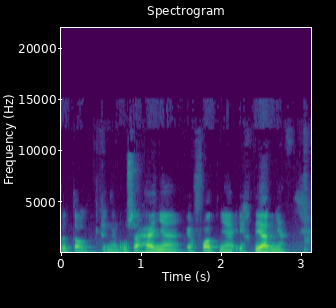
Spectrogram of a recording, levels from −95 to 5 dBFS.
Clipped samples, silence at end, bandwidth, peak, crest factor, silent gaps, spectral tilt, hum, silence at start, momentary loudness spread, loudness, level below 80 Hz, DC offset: under 0.1%; 0.05 s; 10 kHz; -2 dBFS; 20 dB; none; -6.5 dB/octave; none; 0 s; 15 LU; -22 LUFS; -50 dBFS; under 0.1%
